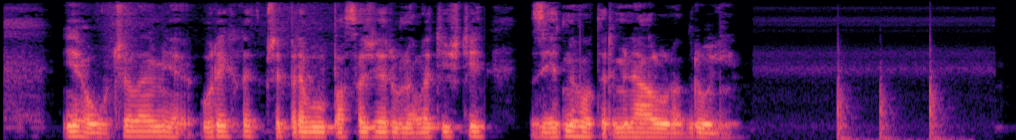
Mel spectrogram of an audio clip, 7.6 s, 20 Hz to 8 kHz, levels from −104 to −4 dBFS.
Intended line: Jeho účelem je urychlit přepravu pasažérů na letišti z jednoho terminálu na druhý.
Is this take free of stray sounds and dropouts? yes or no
no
